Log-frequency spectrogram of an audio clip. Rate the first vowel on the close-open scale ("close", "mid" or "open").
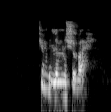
mid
